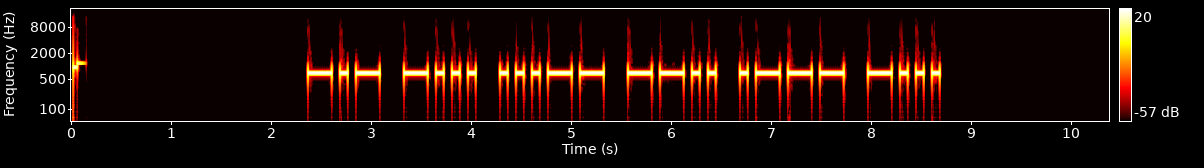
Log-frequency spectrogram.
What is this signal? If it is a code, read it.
Morse code, heard as a keyed tone, about 15 wpm, 700 Hz. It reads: KB3ZJB
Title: USA Call Signs - 6 Characters - Repeated 3x - 15wpm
